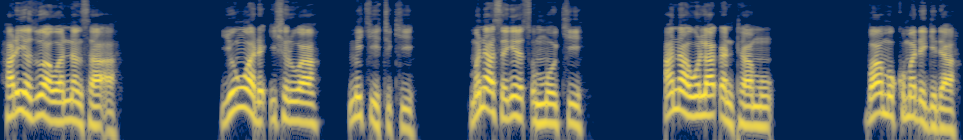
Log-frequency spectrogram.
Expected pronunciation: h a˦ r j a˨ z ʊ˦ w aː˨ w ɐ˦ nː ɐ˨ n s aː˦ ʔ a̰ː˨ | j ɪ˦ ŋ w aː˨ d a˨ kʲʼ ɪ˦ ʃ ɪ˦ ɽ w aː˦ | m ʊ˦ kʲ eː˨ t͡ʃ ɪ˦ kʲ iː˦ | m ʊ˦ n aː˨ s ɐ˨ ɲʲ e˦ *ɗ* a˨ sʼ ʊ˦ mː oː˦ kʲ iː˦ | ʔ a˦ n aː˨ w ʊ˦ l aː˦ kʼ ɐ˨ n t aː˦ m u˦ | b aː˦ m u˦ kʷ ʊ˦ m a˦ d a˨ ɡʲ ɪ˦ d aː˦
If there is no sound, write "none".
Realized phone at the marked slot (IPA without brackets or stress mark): d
